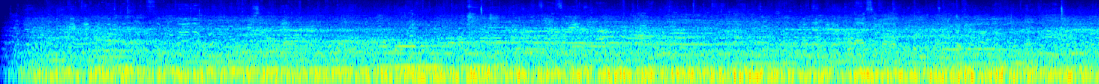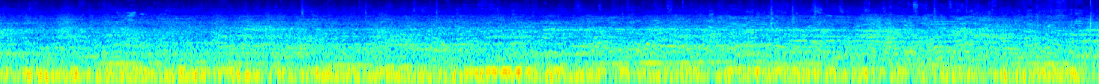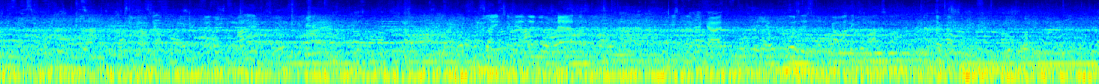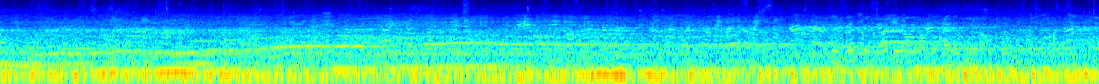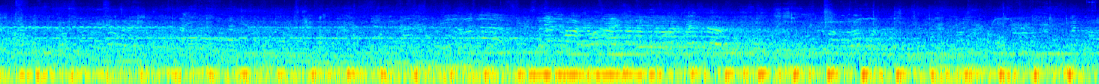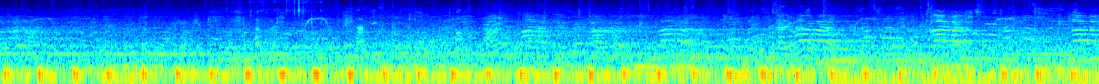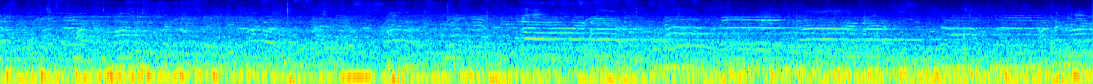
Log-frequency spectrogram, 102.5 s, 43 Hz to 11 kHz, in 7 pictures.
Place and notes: Friedrichstraße, Berlin, Deutschland - sound of demonstration
Friedrichstr. Berlin, sound of 1000s of people in the street, during a demonstration about climate change
(Sony PCM D50, Primo EM172)
Berlin, Germany, 1 December 2018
